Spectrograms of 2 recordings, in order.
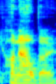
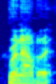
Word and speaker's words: Ronaldo: this mate that's how that's how you actually pronounce it because ours at the beginning are hes in Brazil so it's actually Heraldo not Ronaldo brother I know I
